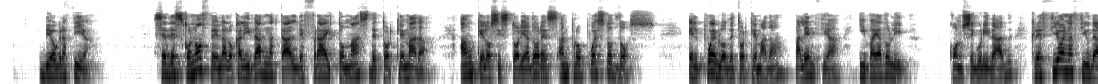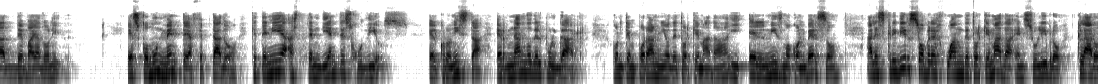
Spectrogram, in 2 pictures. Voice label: spanish

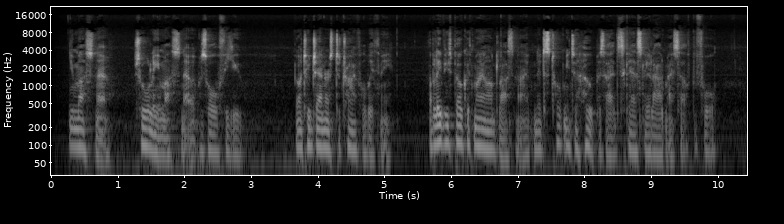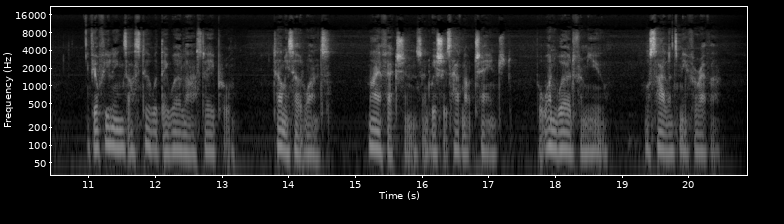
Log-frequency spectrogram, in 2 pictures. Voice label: British English Language Reel

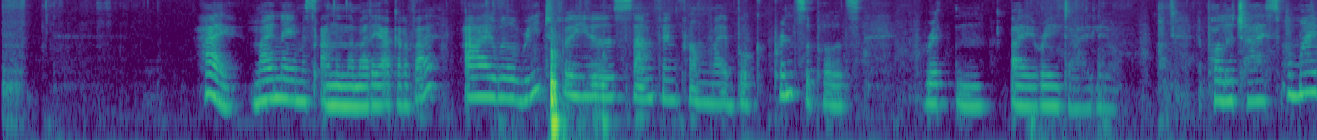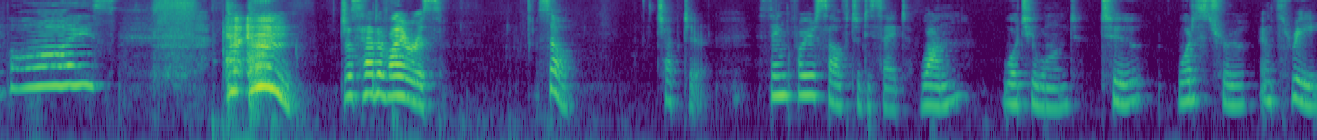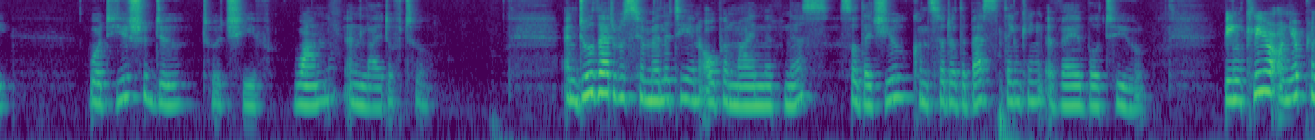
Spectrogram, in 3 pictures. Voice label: Language Reel English

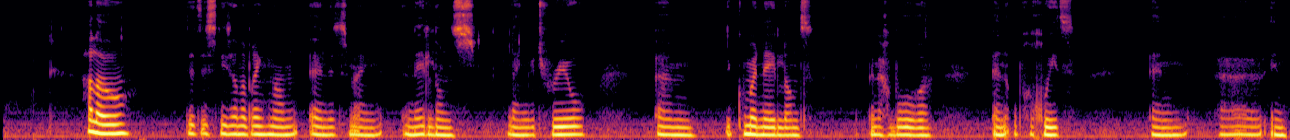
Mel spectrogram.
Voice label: Dutch language

